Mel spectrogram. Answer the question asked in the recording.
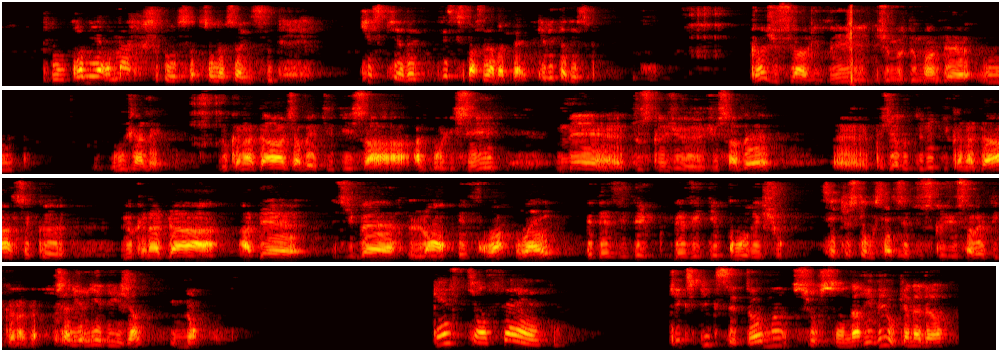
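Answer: Il ne savait presque rien du Canada, seulement que les hivers sont longs et froids et les étés courts et chauds.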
